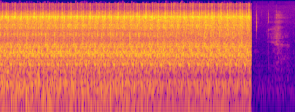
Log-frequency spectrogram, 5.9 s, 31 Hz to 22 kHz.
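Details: 2004 early-build Ford 6.0 Powerstroke diesel with valve covers removed, after sealing a high-pressure oil leak at an injector inlet that caused hot no-start; even, steady idle clatter without misses or surging, then clean shutdown.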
